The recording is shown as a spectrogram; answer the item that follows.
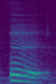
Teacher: it's basically like saying an open E with an O mouth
